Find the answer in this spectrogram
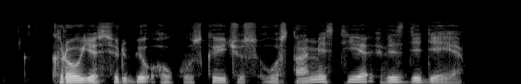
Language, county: Lithuanian, Vilnius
